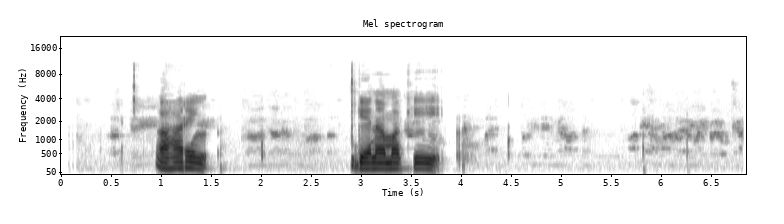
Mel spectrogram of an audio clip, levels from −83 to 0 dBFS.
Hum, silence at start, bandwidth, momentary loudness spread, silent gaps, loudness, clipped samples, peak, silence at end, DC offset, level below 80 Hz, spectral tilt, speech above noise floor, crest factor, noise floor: none; 0.95 s; 10.5 kHz; 27 LU; none; -19 LUFS; under 0.1%; -2 dBFS; 2.8 s; under 0.1%; -66 dBFS; -7.5 dB/octave; 48 dB; 22 dB; -64 dBFS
